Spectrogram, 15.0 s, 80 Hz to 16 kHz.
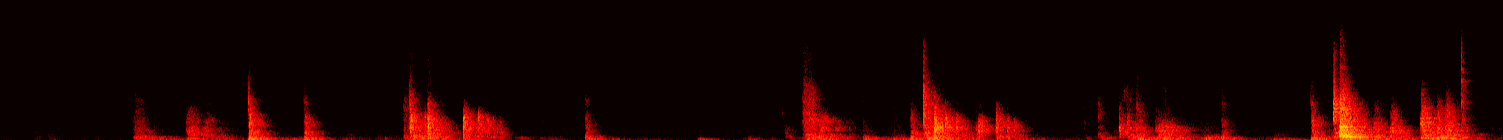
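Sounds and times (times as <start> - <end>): table football clacks and thuds: 4.0 - 5.2.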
